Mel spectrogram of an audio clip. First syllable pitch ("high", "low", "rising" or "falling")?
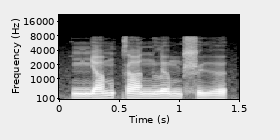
rising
